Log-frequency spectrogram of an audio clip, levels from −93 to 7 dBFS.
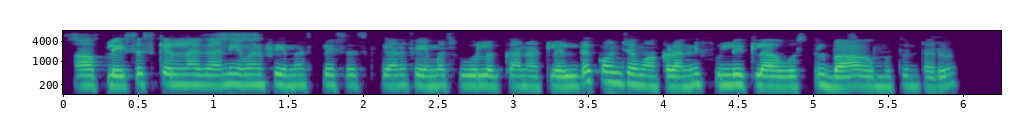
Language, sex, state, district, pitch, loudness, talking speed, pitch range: Telugu, female, Andhra Pradesh, Anantapur, 195 Hz, -21 LUFS, 210 wpm, 185-205 Hz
